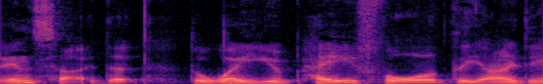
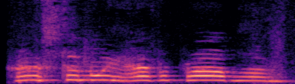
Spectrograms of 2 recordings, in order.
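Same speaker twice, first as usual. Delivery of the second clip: very high, loud squeaky voice; squeaky helium voice; 5 dB louder than usual. Pretend. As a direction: call Houston on helium. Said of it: "really high-pitched squeaky voices".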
